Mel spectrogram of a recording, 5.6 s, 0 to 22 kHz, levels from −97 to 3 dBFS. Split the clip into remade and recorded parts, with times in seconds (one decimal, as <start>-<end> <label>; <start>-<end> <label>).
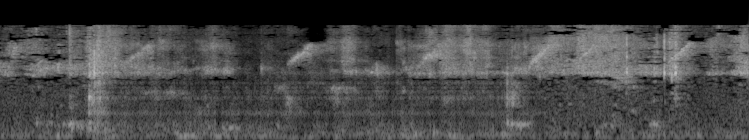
0.0-0.7 recorded; 0.7-4.1 remade; 4.1-5.6 recorded

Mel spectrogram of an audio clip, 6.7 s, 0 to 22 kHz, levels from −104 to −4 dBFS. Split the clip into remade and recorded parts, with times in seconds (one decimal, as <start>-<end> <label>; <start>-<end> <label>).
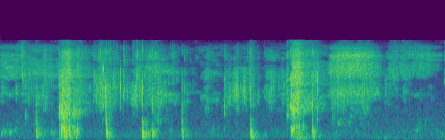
0.0-0.5 recorded; 0.5-1.2 remade; 1.2-6.7 recorded

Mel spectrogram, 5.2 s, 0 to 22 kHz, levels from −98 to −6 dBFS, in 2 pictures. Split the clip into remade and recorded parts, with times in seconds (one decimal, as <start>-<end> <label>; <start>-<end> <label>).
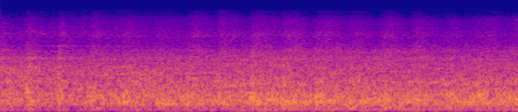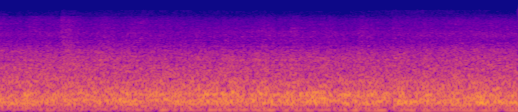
0.0-0.5 recorded; 0.5-2.4 remade; 2.4-5.2 recorded

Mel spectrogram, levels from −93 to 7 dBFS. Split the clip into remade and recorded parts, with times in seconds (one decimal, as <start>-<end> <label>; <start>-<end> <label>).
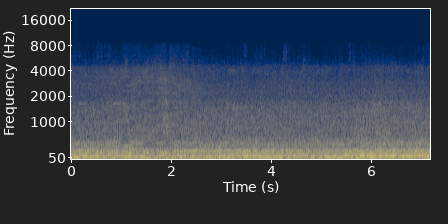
0.0-1.0 recorded; 1.0-2.1 remade; 2.1-7.2 recorded

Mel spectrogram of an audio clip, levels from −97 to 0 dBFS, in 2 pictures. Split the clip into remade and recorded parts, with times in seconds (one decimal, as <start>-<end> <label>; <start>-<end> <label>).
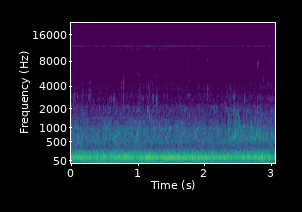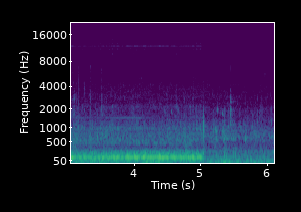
0.0-6.1 recorded

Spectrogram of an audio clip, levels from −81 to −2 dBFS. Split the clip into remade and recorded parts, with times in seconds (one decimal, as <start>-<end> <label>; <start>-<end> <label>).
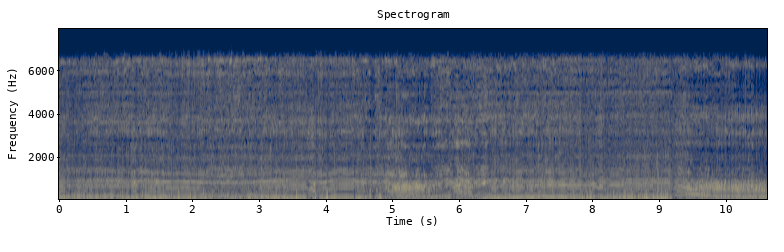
0.0-1.6 remade; 1.6-2.2 recorded; 2.2-3.4 remade; 3.4-4.4 recorded; 4.4-7.6 remade; 7.6-9.4 recorded; 9.4-10.6 remade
